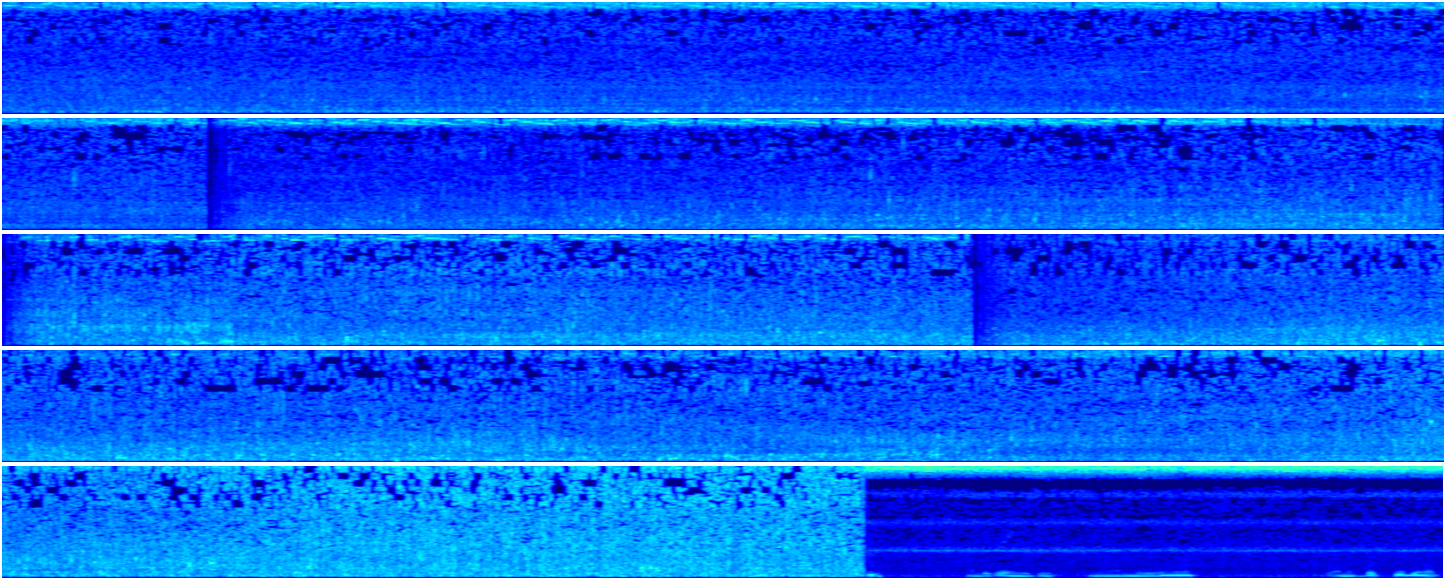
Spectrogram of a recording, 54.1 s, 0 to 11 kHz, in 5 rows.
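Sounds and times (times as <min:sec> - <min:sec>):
stream running over rocks: 0:00.0 - 0:49.8
falling water: 0:16.0 - 0:49.8.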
